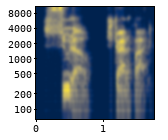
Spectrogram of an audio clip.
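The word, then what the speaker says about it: pseudostratified: and this is called pseudo stratified this P is silent don't pronounce that P it's pseudo stratified pseudo means kind of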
